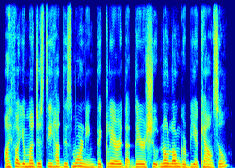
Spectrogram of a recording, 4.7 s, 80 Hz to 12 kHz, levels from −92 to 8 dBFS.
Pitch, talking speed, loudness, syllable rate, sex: 200 Hz, 205 wpm, -16 LUFS, 5.4 syllables/s, male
